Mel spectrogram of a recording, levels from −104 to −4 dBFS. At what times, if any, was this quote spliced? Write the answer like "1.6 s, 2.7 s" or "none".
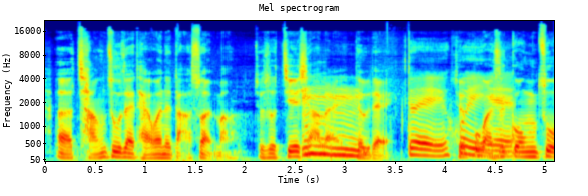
none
